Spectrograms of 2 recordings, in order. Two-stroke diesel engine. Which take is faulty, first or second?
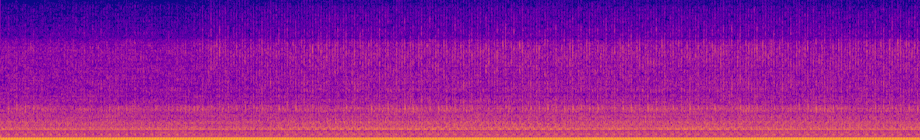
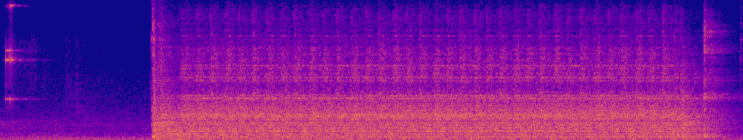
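second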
